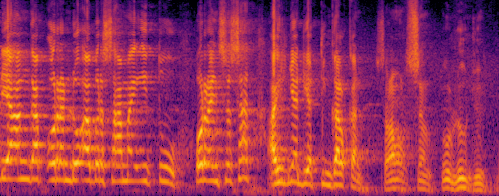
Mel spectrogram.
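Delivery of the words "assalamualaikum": low, soft, mumbled greeting; mumbled salam. Retold or imitated. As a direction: mumble it while slipping away. Mocking a leaving worshipper. (salam digumamkan pelan)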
